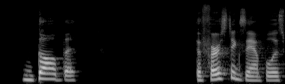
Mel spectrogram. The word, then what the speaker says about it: ضابط: دائم ضابط. The first example is pronounced as expected. In the second example, however, the long A is once again pronounced deeply.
